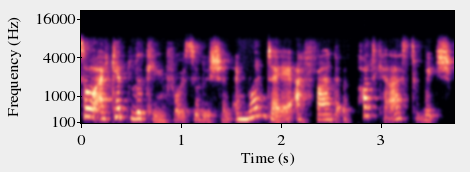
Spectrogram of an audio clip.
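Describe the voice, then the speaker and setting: A woman with a French accent talks at a fairly quick pace, somewhat breathy, at a medium pitch. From France. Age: 50s. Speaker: binge eating coach. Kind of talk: interview.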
